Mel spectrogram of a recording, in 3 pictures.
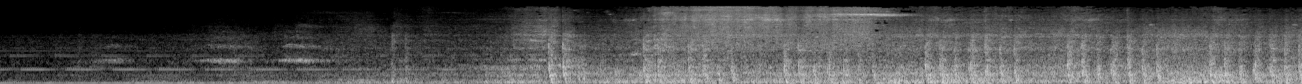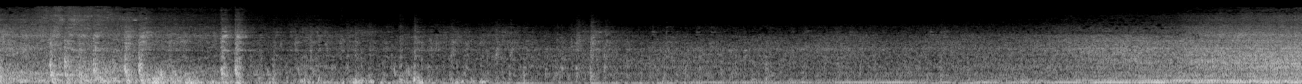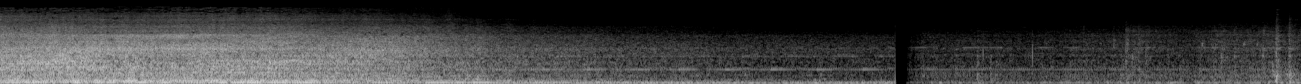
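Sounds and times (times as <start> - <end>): train wheels clicking on rails: 3.8 - 30.0, 35.7 - 39.0.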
